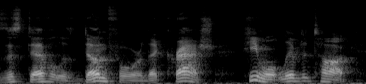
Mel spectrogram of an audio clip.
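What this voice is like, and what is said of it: Vaguely southern drawl. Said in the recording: “a vaguely southern drawl”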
